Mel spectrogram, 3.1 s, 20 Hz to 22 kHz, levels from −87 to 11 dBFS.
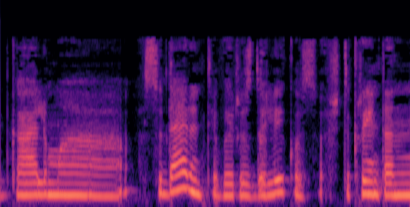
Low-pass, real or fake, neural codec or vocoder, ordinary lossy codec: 14.4 kHz; fake; vocoder, 44.1 kHz, 128 mel bands, Pupu-Vocoder; MP3, 48 kbps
